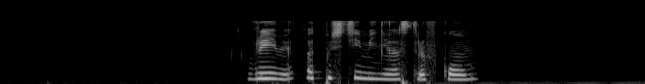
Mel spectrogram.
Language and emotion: Russian, sad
